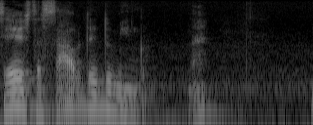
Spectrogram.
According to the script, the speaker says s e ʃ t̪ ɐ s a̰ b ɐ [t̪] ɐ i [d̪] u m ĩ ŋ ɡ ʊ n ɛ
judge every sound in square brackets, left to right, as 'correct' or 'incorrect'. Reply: incorrect: d̪, correct

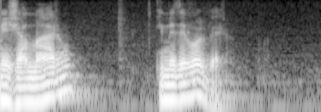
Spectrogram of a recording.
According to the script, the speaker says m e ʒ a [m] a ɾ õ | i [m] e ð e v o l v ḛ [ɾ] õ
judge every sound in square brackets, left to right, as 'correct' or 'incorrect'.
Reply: correct, correct, correct

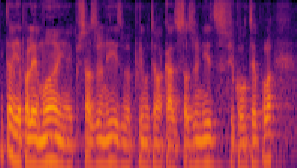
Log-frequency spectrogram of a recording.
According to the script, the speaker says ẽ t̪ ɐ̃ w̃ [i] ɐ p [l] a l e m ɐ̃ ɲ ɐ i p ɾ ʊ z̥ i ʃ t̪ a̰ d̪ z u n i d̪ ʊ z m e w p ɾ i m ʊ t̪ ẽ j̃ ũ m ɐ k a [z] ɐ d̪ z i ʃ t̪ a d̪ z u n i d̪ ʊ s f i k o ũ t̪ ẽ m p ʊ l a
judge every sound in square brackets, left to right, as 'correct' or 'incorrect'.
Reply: correct, incorrect: ɾ, correct

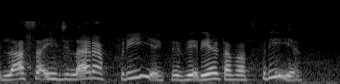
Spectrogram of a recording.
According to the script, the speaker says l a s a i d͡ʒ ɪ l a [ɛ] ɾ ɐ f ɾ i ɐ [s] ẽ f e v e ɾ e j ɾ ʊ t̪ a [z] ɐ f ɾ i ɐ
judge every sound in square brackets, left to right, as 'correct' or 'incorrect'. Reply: correct, incorrect: none, incorrect: v

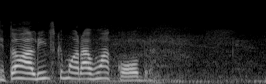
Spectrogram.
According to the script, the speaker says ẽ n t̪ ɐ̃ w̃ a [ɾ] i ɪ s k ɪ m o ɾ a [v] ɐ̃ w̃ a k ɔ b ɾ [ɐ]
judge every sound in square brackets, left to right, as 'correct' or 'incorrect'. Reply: incorrect: l, correct, correct

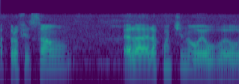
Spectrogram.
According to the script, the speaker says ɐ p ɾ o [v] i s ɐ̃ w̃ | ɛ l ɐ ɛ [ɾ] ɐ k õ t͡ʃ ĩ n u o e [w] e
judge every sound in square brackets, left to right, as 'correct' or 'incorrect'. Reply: incorrect: f, incorrect: l, correct

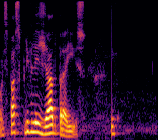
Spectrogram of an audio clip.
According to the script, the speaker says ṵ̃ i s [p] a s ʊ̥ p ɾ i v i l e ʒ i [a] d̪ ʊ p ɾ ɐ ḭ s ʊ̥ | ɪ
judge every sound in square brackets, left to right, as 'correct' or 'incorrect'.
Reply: correct, correct

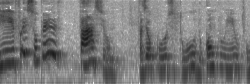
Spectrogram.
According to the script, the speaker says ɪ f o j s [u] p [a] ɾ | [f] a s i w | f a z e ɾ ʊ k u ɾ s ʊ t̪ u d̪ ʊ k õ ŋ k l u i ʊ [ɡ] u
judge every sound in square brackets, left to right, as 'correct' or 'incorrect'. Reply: correct, incorrect: e, correct, incorrect: k

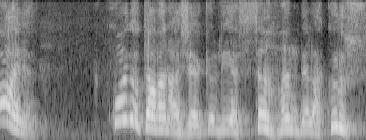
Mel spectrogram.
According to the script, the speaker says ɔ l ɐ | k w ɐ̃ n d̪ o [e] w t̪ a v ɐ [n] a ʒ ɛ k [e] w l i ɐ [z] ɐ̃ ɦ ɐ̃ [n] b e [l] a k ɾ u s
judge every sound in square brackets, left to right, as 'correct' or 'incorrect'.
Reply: correct, correct, correct, incorrect: s, correct, correct

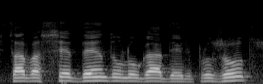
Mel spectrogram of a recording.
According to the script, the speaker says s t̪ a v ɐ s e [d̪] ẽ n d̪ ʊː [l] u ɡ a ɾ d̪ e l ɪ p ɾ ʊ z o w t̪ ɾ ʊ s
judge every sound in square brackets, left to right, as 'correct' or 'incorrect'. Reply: correct, correct

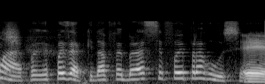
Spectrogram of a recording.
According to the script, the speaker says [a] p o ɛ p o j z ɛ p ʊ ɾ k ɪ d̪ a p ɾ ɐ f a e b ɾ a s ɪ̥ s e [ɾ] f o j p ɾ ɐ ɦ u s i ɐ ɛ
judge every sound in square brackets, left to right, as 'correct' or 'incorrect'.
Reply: correct, incorrect: none

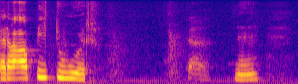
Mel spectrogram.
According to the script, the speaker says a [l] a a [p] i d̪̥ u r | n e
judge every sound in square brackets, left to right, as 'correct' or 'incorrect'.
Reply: incorrect: ɾ, correct

